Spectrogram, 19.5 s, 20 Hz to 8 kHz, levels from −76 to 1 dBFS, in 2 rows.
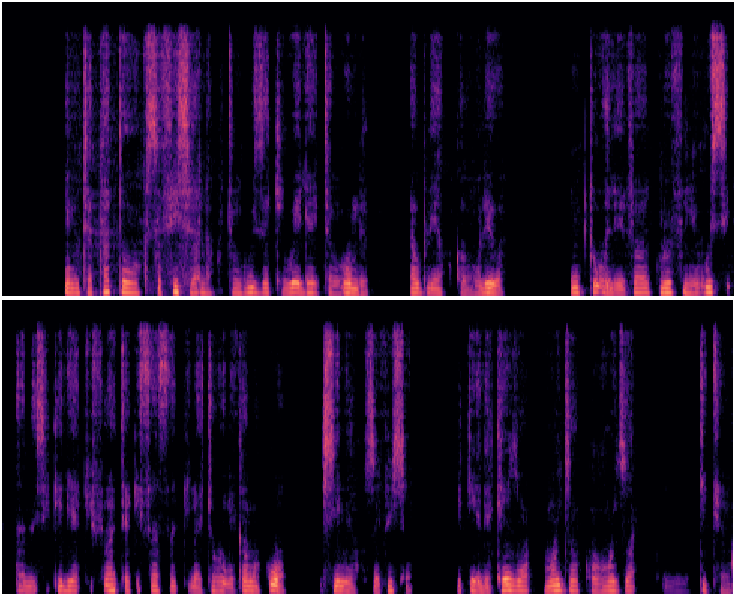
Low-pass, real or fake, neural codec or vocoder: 7.2 kHz; fake; codec, 24 kHz, 1 kbps, SNAC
